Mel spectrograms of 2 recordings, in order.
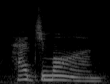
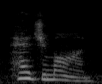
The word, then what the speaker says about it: hegemon: Và từ mà mình đã gạch chân, đã khoanh tròn, đó là từ hegemon. Trọng âm rơi vào từ hè. Hegemon. Cái từ cuối cùng đọc là on. Hegemon.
